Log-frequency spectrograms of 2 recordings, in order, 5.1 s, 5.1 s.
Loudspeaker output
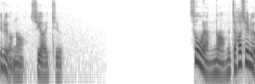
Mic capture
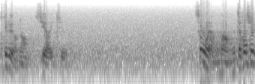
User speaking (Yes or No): No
